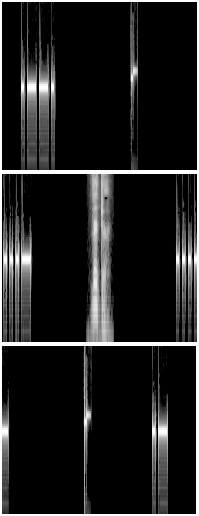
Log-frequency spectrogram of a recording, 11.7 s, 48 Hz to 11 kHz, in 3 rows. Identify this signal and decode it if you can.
Morse code, heard as a keyed tone, about 20 wpm, 700 Hz. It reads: P V V A
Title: Single Letters - Phonetic Pronunciation 20wpm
